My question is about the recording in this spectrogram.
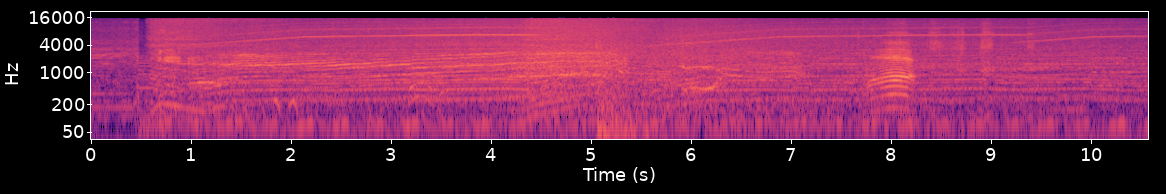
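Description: Anime fight-scene soundtrack: music mixed with engine-like revving sound effects, with two long rising whines. A brief shout comes about eight seconds in.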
